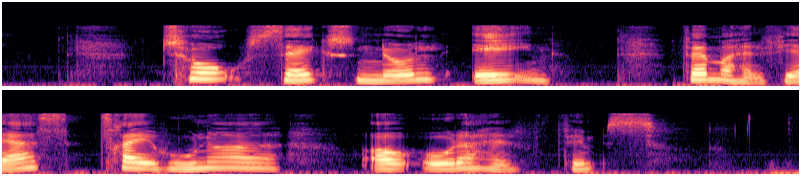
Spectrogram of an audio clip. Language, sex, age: Danish, female, 48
